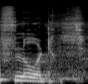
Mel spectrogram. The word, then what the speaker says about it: float: अगर ओ के बाद ए आ जाए तो ए क्या रहेगा? साइलेंट रहेगा। जैसे कि पहला वर्ड्स है बोर, BOAR बोर, यहाँ ए साइलेंट है।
